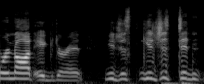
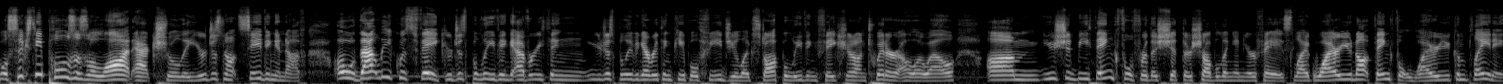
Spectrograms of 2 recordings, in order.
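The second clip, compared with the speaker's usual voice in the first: plain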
